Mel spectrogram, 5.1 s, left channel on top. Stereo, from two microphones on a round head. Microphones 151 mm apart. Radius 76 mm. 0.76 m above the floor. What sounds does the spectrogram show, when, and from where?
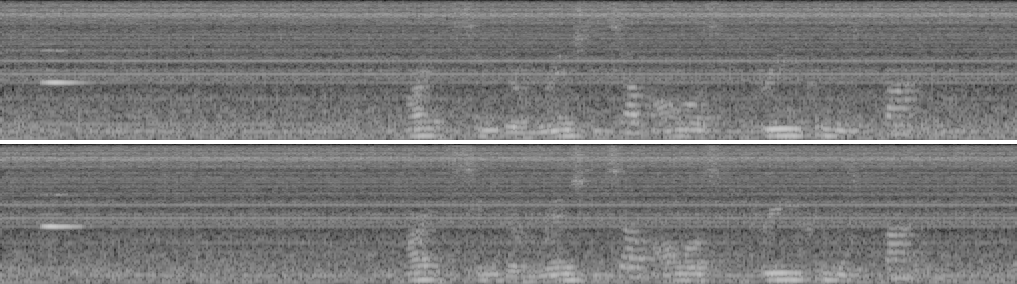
0.2 s a flute: 5° right (ahead or behind), 1.2 m
2.0 s a man speaking: 30° right (ahead or behind), 1.6 m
